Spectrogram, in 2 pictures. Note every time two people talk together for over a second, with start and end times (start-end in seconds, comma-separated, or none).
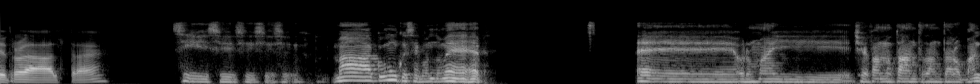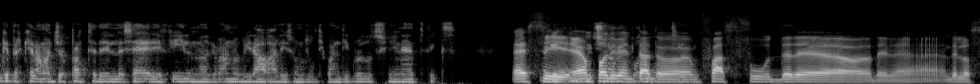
15.2-16.8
